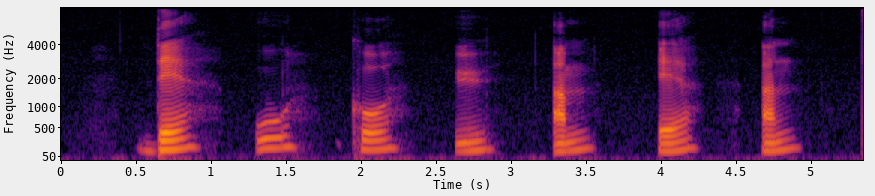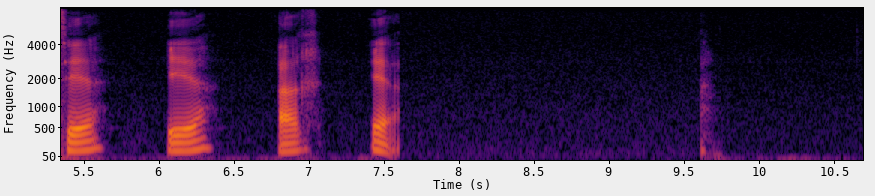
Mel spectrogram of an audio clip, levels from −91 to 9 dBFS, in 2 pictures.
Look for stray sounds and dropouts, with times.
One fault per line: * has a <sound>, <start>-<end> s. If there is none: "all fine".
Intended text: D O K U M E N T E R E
all fine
